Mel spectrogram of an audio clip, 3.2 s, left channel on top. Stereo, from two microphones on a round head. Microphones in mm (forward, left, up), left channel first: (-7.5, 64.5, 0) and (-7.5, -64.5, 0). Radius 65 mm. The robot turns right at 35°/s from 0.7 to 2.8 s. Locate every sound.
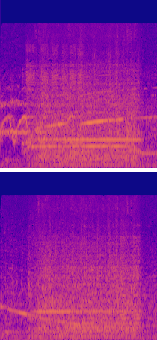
1.4 s writing: 85° right, 7.5 m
